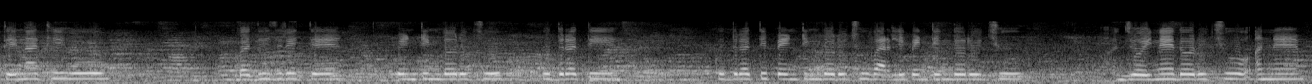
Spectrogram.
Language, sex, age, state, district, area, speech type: Gujarati, female, 18-30, Gujarat, Valsad, rural, spontaneous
